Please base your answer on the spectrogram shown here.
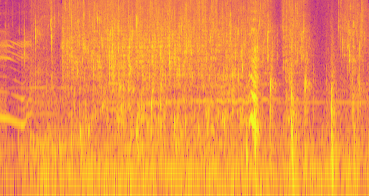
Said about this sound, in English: He hides behind a statue of a naked cherub, then takes a pee himself to replace the missing jet of water. He starts to run dry and has to strain to keep up the flow.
